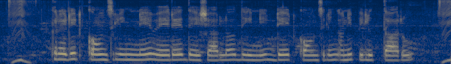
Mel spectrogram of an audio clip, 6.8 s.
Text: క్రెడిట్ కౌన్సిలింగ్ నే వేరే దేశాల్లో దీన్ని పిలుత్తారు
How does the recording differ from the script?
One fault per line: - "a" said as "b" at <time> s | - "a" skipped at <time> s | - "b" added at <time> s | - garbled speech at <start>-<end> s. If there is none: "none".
- "డెట్ కౌన్సిలింగ్ అని" added at 4.1 s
